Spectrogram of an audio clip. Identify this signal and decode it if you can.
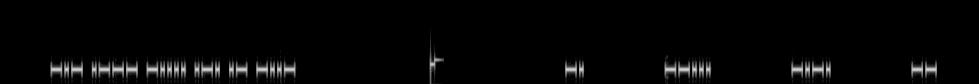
Morse code, heard as a keyed tone, about 36 wpm, spaced as for 18 wpm, 700 Hz. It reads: KJ6RAX N7CM
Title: USA Call Signs - 8x Character Spacing - 35wpm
